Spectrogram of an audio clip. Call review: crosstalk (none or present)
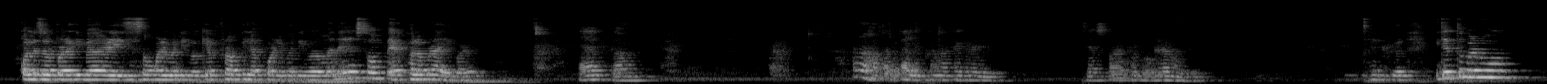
none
